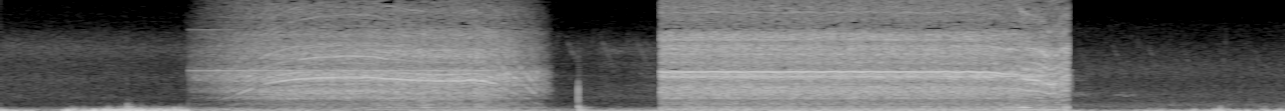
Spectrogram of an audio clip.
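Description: A power drill whirs in two bursts, driving into wood.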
